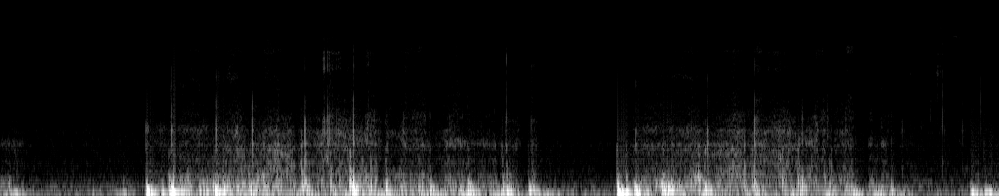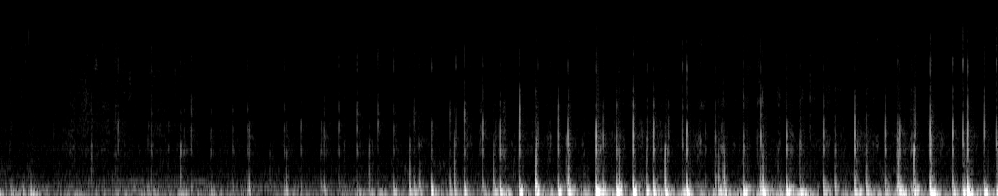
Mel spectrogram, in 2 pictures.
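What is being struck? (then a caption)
Silicone pop-it fidget board. A large rainbow silicone pop-it board is held close to the mic while fingertips press and pop its hollow silicone bubbles. Rapid, clicky yet muffled, bass-heavy pops come in dense bursts, ease off in the middle, then pick up again into a fast run toward the end.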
